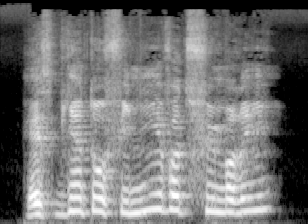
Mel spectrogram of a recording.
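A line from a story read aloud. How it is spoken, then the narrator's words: Shouted. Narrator (French): je criai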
